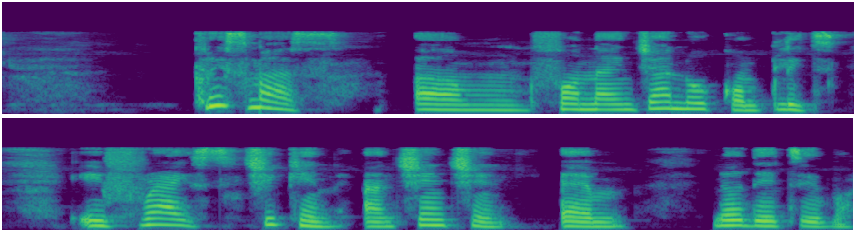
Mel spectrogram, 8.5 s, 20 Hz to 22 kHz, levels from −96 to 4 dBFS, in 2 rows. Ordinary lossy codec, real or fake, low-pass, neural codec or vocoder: none; real; 7.2 kHz; none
